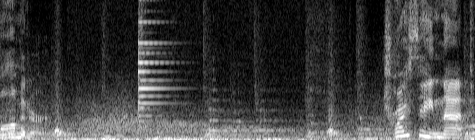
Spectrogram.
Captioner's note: image whooshing; bell dinging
